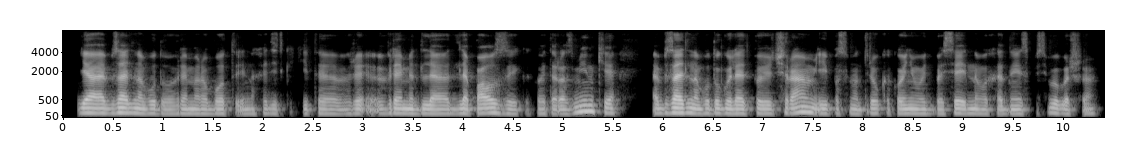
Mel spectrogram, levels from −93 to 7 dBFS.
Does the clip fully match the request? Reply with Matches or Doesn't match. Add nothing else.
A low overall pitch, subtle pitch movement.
Matches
